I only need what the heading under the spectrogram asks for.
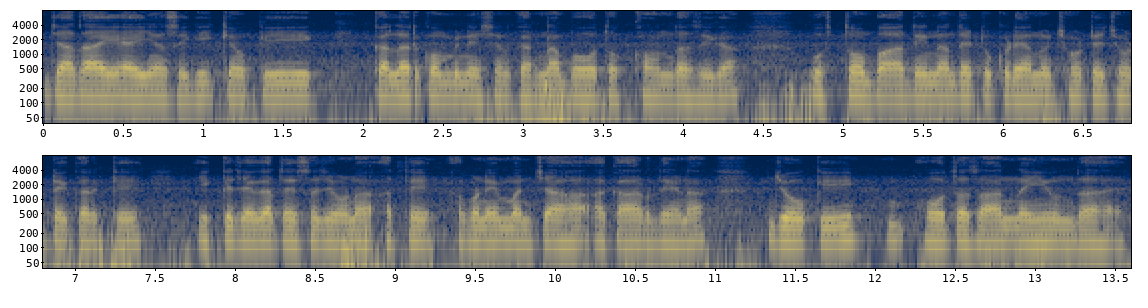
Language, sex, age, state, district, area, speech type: Punjabi, male, 18-30, Punjab, Mohali, urban, spontaneous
